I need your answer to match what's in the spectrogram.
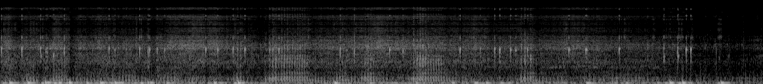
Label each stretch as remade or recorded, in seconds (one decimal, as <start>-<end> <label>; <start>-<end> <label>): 0.0-1.3 recorded; 1.3-2.2 remade; 2.2-3.3 recorded; 3.3-4.0 remade; 4.0-5.6 recorded; 5.6-6.2 remade; 6.2-7.6 recorded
